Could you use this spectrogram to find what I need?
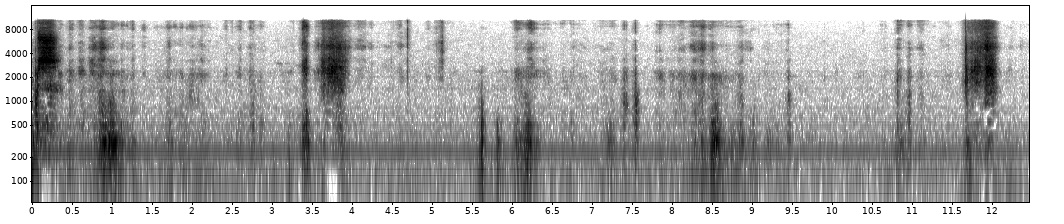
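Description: A pencil scratches faintly on paper.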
